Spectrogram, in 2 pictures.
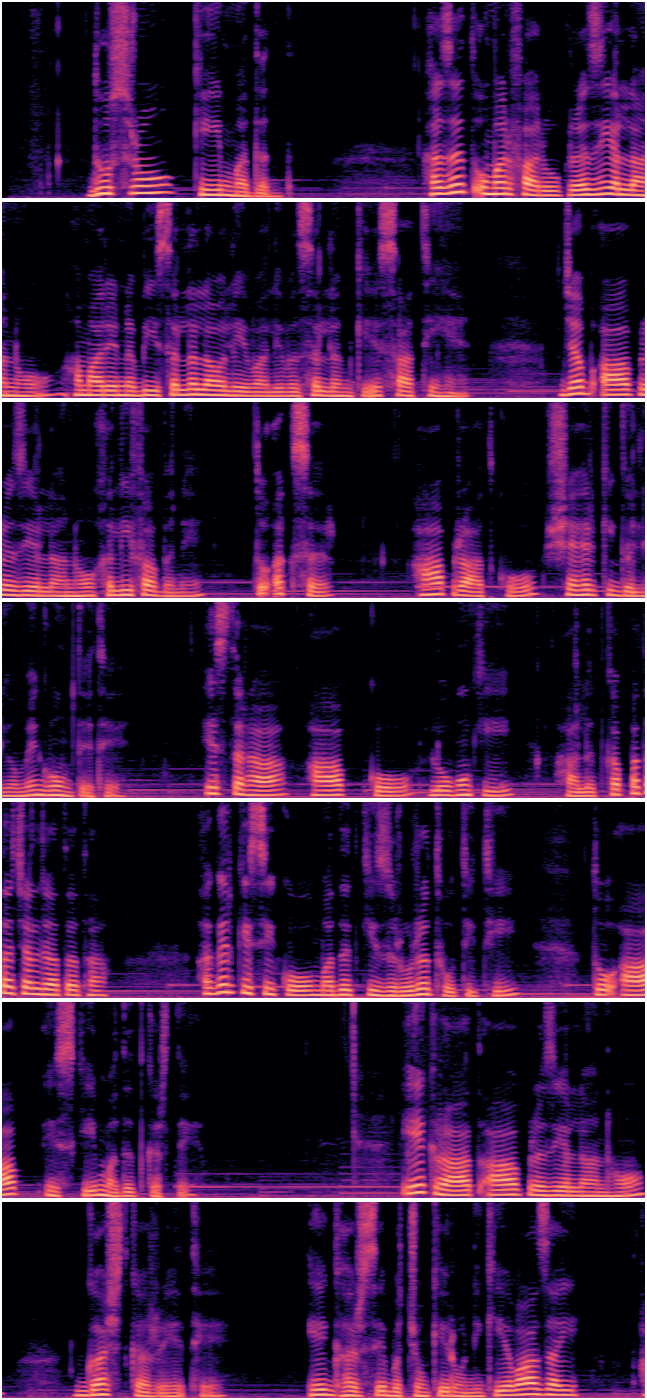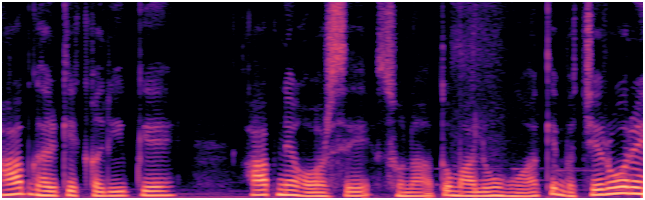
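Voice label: Narration Urdu, female voice, baritone voice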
